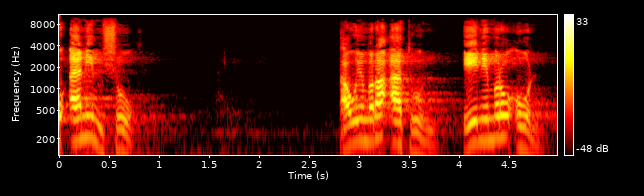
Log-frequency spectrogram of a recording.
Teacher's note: أن امشوا كسرة النون ليست كسرة نقل، إنما هي كسرة التقاء الساكنين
